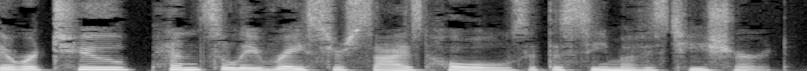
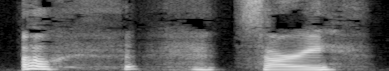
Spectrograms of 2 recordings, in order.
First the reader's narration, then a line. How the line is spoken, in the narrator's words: she laughed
